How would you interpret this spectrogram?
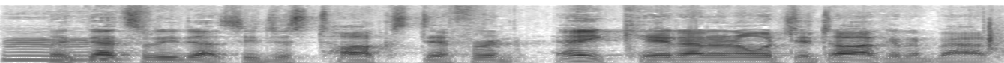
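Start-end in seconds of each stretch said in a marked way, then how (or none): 1.8-3.3 fake rough, gravelly voice. Describing an actor's vocal range, doing his gravelly older-man voice. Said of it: "based on how gravelly he makes his".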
